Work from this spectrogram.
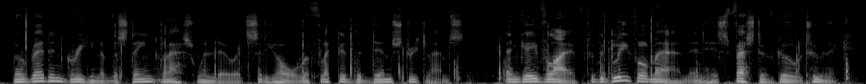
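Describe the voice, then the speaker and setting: A man's voice: on the low side, noisy background. A man narrating a dramatic first-person story as a miserly, befuddled middle-aged doctor, in a theatrical, literary delivery. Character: miserly, befuddled 45-year-old male doctor recounting his own tale.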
